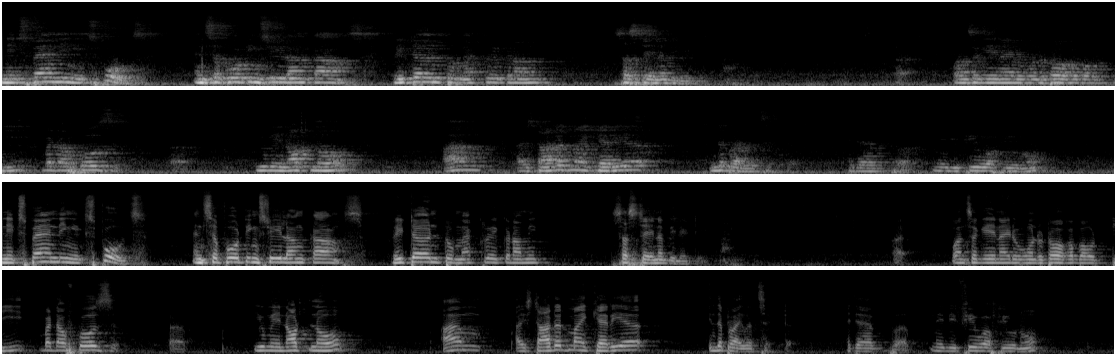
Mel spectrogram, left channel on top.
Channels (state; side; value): normal; both; correlation 0.50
